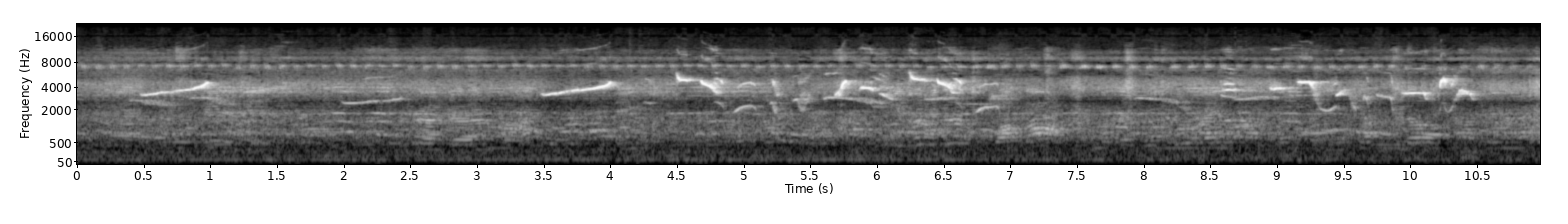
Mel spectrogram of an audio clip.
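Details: Morning song of an Oriental magpie-robin: a lively run of varied whistles, rising slurs and quick chattering notes, coming in close bursts through most of the stretch over a faint constant high tone.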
